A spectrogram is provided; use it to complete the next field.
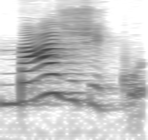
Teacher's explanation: Mágico tem a antepenúltima sílaba tônica e é uma proparoxítona.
